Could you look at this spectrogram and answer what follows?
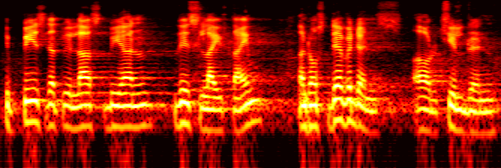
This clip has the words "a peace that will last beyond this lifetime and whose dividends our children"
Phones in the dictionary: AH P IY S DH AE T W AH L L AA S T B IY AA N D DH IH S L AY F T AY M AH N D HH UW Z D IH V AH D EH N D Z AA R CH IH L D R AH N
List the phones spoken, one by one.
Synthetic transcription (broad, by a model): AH P IY S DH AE T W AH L L AA S T B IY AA N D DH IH S L AY F T AY M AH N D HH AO S D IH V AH D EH N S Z AA R CH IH L D R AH N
